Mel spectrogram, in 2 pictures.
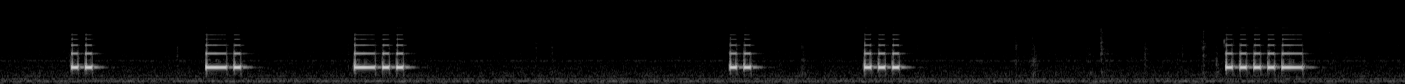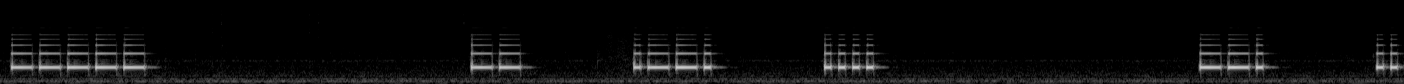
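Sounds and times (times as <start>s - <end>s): morse code beeps: 0.7s - 1.1s, 2.1s - 2.5s, 3.6s - 4.2s, 7.3s - 7.6s, 8.6s - 9.1s, 12.2s - 13.1s, 14.2s - 15.6s, 18.8s - 19.4s, 20.4s - 21.3s, 22.3s - 22.9s, 26.1s - 26.8s, 27.8s - 28.0s.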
